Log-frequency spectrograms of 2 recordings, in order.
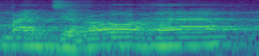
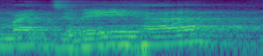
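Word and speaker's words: مجريها: Ada di dalam Al-Quran satu ayat yang berbunyi tulisannya Bismillahi majroha wa mursaha, tapi dibacanya Bismillahi majreha wa mursaha.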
